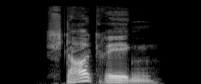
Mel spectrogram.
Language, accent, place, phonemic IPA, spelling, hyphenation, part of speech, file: German, Germany, Berlin, /ˈʃtaʁkˌʁeːɡn̩/, Starkregen, Stark‧re‧gen, noun, De-Starkregen.ogg
- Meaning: intense rain, torrential rain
